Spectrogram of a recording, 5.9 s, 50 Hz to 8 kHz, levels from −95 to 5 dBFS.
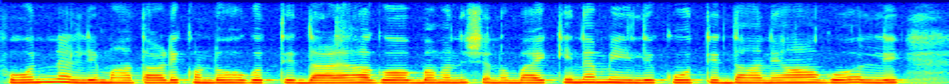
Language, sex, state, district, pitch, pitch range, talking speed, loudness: Kannada, female, Karnataka, Bidar, 235 Hz, 230-240 Hz, 120 wpm, -12 LUFS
